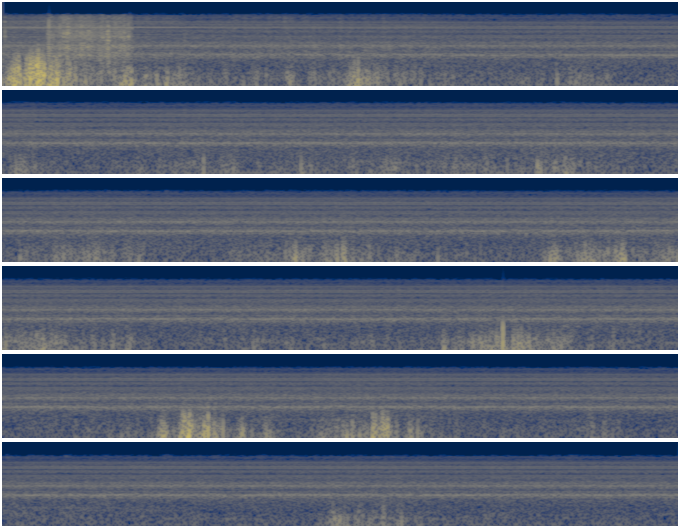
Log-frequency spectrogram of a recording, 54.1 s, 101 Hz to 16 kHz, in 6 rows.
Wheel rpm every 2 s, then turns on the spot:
20, 0, 0, 0, 0, 0, 0, 0, 0, 0, 0, 0, 0, 0, 0, 0, 0, 0, 0, 0, 0, 0, 0, 0, 0, 0, 0.
0-2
